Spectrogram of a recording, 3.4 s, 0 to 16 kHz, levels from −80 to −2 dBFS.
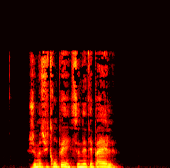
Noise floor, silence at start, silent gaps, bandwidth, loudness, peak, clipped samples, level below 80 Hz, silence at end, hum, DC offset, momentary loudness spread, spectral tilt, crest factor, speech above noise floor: -75 dBFS; 0.6 s; none; 11.5 kHz; -22 LUFS; -10 dBFS; under 0.1%; -60 dBFS; 1.05 s; none; under 0.1%; 5 LU; -5 dB/octave; 14 dB; 54 dB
